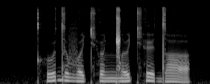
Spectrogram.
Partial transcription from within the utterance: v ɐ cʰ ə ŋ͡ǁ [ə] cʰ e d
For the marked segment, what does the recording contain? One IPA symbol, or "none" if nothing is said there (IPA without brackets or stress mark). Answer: ə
